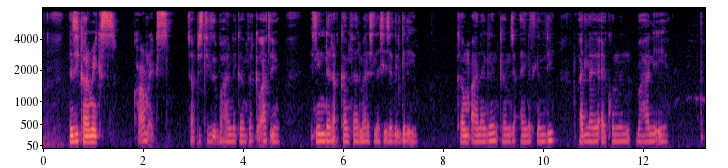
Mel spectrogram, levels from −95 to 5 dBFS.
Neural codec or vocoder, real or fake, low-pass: none; real; 7.2 kHz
